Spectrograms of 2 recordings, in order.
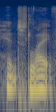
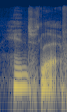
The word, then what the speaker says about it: Hinchcliffe: last week we had Derek Hinchcliffe I'm saying that right am I yes no I'm not saying it right hinch life right no see Hing Liff okay and he spoke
